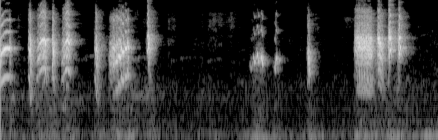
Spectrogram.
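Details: Long-tailed shrike lure song used to provoke quiet birds: loud grating chatter in short bursts, a pause with a few soft notes, then another harsh rasping burst.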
